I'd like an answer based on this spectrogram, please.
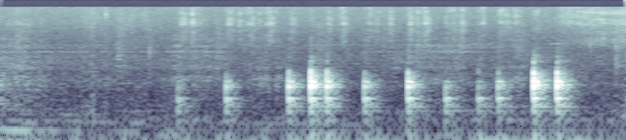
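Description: Marker pen scratching and squeaking on a whiteboard in a quick run of short strokes as a heading is written and underlined.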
